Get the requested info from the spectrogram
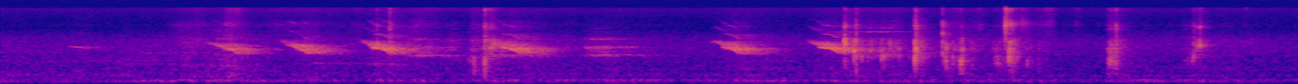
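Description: A small bird chirping repeatedly, short falling chirps in little runs. About four to five seconds in there is a quick cluster of sharp clicks and taps as a small plastic jar and its lid are handled.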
